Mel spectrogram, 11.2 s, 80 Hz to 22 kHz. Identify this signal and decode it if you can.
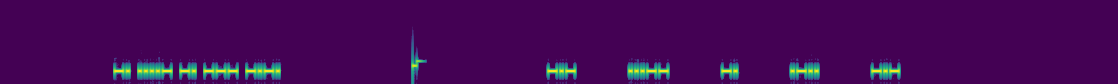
Morse code, heard as a keyed tone, about 38 wpm, spaced as for 20 wpm, 700 Hz. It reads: N4NOC K3NLK
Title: USA Call Signs - 5 Characters - 6x Character Spacing - 40wpm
